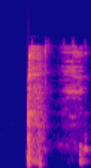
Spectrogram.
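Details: Cough.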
